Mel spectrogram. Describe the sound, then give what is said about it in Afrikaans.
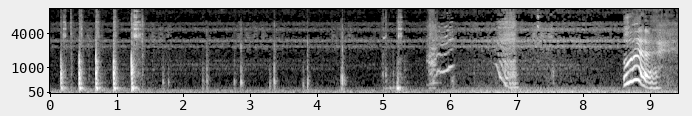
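Five quick, sharp knuckle knocks rap on a door, followed by a few fainter scattered taps and brief vocal sounds toward the end. “Ek klop my kneukels flenters aan Sylvia se deur”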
